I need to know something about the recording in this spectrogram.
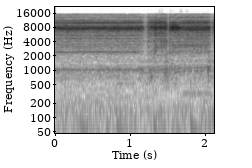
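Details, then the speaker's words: Arrma Talion EXB RC truck with the stock metal-gear steering servo, after steering was lost during a run: a high, thin gear whine with rough chattering bursts as the servo strains. Stripped servo gear suspected, not confirmed. "looks like this servo just went to poo you guys can hear it too so probably strip the gear or something"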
